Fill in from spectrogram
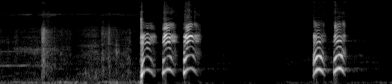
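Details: Domestic geese at a safari park in Bangladesh give five loud, nasal honks: three in quick succession, a short pause, then two more, after faint background murmur and rumble.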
